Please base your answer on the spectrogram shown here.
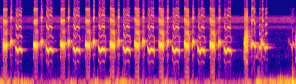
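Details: Sooty-headed bulbul in lively, vigorous song, used as a lure for wild bulbuls and to coax reluctant birds in a garden into singing. Fast run of bright chirping phrases, each ending in a falling slurred note, about three per second, then a looser ending.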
